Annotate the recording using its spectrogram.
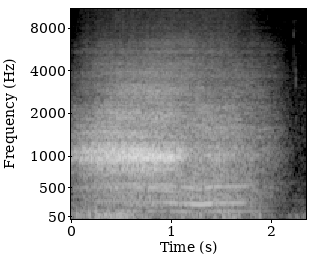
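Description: A short logo sound effect: a swell of noise that builds over about half a second, peaks near the middle and fades away by the end.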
